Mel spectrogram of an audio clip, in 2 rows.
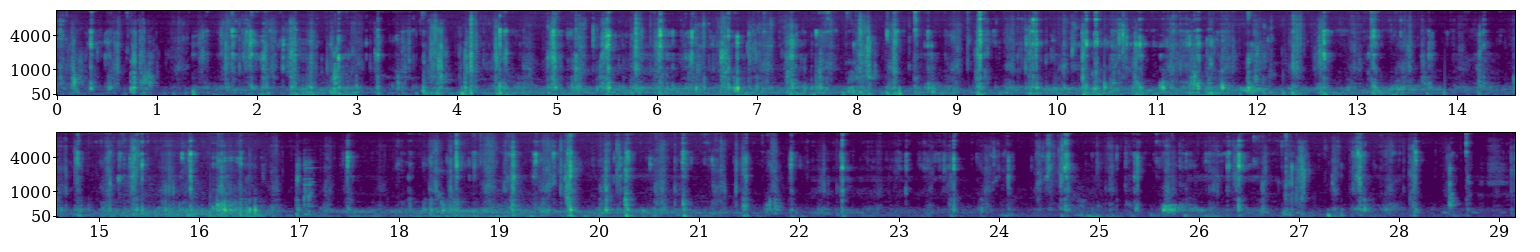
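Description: Close-miked chewing of a piece of Hanwoo tomahawk steak, with wet mouth clicks and smacks. The chewing is dense and steady at first and grows sparser after about 17 seconds.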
